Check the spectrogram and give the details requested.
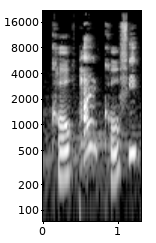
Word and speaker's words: Ko-fi: Kofi? Coffee? It can be coffee, Ko-Fi or coffee. Yeah, I've seen people pronounce it both ways.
